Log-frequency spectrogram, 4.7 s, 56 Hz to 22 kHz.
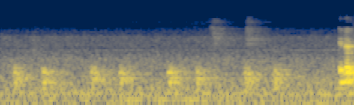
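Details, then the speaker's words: Normal first heart sound at or just outside the apex: the first component is louder and the second not evident, so each first sound is a single thump; steady heartbeat near 57 a minute. "En estos casos, a nivel de la punta o algo por fuera de esta, el primer componente es más intenso que el segundo y el segundo componente habitualmente no es evidente. De manera que el ruido parece ser único."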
